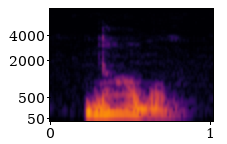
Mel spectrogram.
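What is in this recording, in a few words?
"narwhal", English, British accent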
